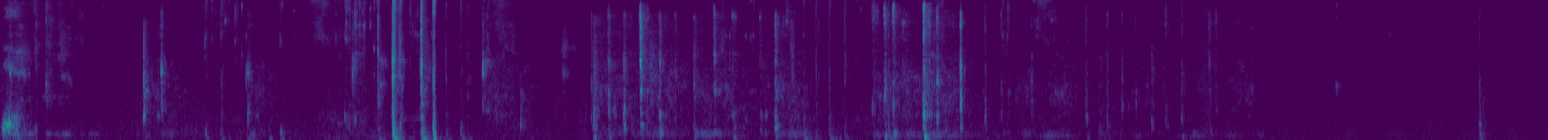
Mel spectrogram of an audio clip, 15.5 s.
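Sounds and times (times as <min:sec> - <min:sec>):
fingers typing into a chat window on a computer keyboard: 0:01.4 - 0:05.2, 0:05.9 - 0:12.4.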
